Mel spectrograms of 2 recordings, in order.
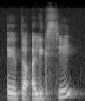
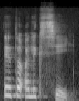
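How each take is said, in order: First: Это Алексей with a rise on the last word; rising question tune. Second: Это Алексей with the voice falling at the end; falling statement tune. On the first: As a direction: ask Это Алексей, voice going up at the end. (question, intonation montante sur Алексей) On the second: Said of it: "Construction affirmative". (affirmation, intonation descendante) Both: Shown as a demonstration.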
